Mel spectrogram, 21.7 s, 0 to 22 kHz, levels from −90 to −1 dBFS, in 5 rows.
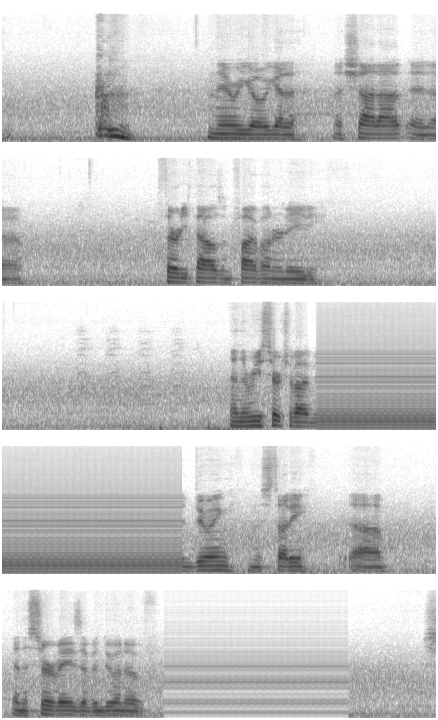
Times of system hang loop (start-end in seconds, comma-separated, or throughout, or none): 11.83-14.83, 18.98-20.83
